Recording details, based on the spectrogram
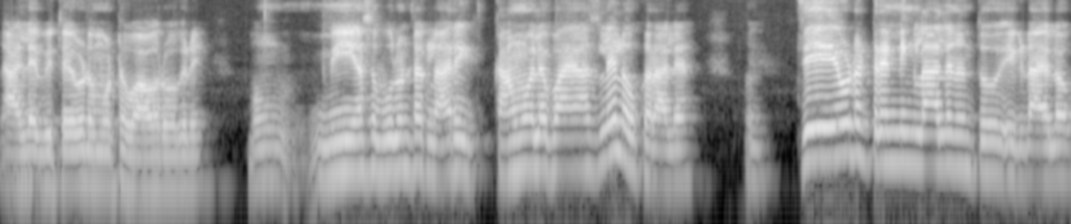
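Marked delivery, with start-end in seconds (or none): none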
